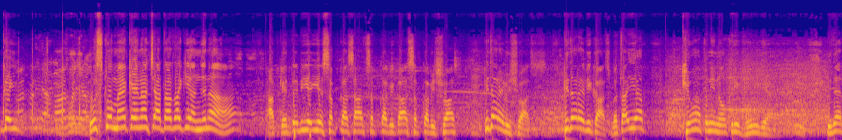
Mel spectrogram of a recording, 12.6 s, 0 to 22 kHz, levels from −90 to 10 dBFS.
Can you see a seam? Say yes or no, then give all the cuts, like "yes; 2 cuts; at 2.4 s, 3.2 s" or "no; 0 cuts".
yes; 2 cuts; at 3.9 s, 9.8 s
